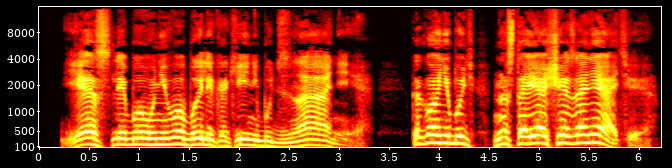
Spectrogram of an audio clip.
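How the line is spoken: Annoyed grumbling. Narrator (Russian): досадливо ворчал Шпельман

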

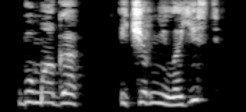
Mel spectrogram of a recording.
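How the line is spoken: Hoarse question. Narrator (Russian): спросила хрипло

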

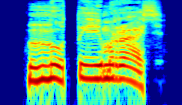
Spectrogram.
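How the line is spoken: Exclaiming. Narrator (Russian): воскликнула

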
